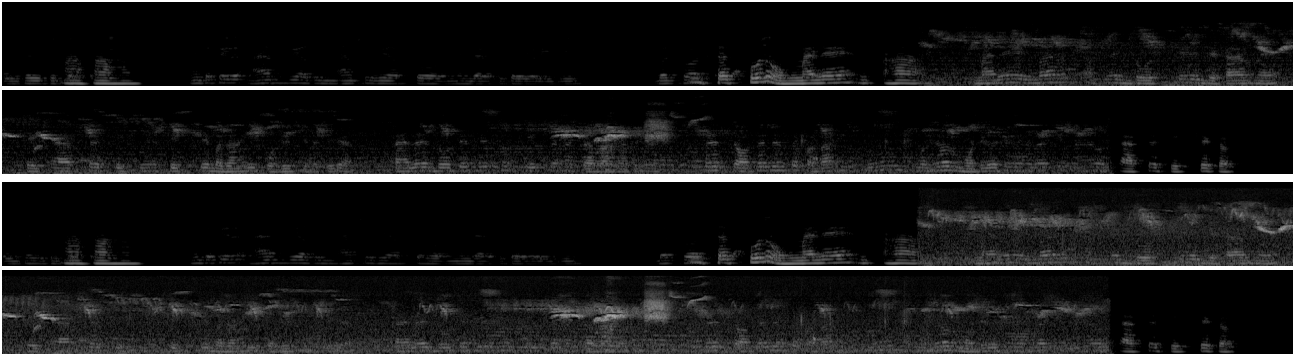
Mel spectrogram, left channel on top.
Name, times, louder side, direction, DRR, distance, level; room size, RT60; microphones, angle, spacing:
voice 1, 0.0-0.8 1.9-5.8 6.5-7.2 7.6-7.7 8.1-8.2 9.8-10.3 17.0-17.1, left 2 dB, 65° left, 0.7 m, -60 dB
voice 2, 0.6-1.4 6.8-9.3 9.7-12.8 13.2-16.4 16.8-19.5 19.9-25.2, left 1 dB, 10° left, 0.3 m, -49 dB
sound 1, 9.1-24.0, right 9 dB, 80° right, 0.3 m, -40 dB
2.5 x 2.3 x 2.4 m
head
